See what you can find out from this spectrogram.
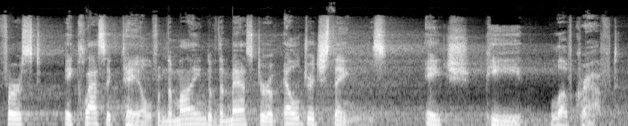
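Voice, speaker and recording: A man playing a sinister, courtly horror host, speaking in a hushed, deliberate, theatrical old-time radio manner with dramatic pauses. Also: medium pitch, animated. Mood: hushed, eerie relish. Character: sinister, courtly male horror host welcoming listeners into darkness. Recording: long hall reverb under music.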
